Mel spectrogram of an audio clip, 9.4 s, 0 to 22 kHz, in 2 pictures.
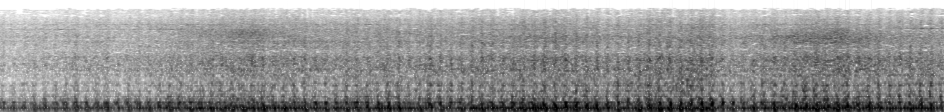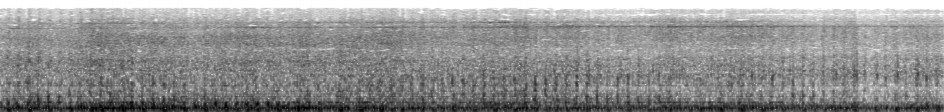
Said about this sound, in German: Es ist fast Mitternacht. Über dem Eisfjord am 78. nördlichen Breitengrad hebt ein Helikopter ab.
